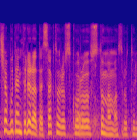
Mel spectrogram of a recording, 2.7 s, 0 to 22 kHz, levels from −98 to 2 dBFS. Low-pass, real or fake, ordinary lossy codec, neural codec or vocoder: 10.8 kHz; real; MP3, 96 kbps; none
